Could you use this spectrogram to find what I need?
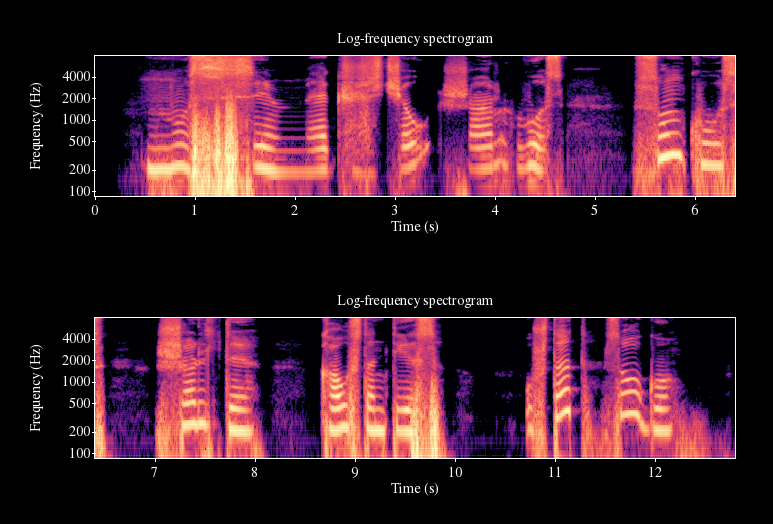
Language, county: Lithuanian, Vilnius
